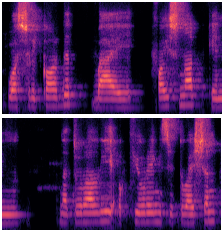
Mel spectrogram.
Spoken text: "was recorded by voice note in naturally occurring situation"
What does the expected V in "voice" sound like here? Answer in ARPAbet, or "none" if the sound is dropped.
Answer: F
